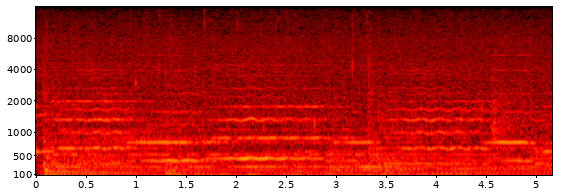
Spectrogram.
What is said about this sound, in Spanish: Contemplas la lluvia cayendo. Observas las luces de los coches, reflejadas en los charcos del asfalto.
